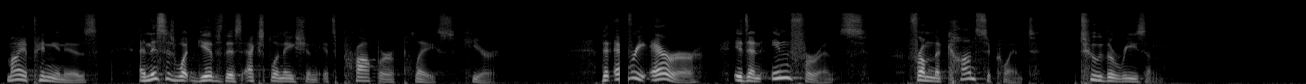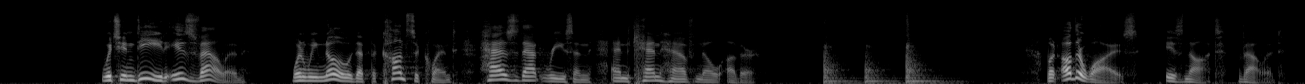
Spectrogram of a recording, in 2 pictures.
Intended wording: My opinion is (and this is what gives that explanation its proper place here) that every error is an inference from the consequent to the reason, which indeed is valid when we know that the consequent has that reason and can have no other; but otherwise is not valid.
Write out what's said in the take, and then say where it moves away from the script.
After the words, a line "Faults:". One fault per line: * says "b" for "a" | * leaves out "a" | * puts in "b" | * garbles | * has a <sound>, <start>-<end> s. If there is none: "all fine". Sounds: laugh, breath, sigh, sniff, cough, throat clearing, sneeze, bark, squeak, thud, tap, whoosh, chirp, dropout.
My opinion is (and this is what gives this explanation its proper place here) that every error is an inference from the consequent to the reason, which indeed is valid when we know that the consequent has that reason and can have no other; but otherwise is not valid.
Faults:
* says "this" for "that"
* has a dropout, 6.2-6.3 s
* has a thud, 21.3-22.8 s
